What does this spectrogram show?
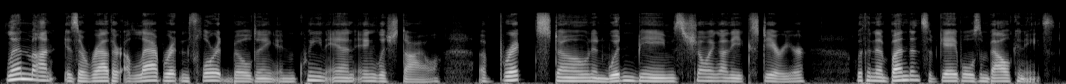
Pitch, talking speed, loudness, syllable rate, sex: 155 Hz, 170 wpm, -19 LUFS, 5.5 syllables/s, female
